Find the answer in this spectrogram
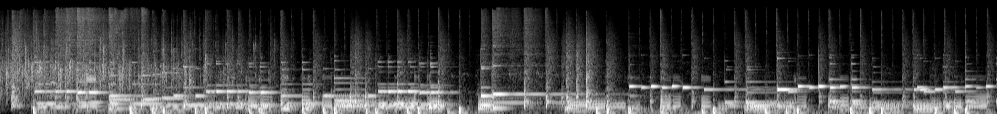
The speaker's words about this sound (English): was that a marimba song?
